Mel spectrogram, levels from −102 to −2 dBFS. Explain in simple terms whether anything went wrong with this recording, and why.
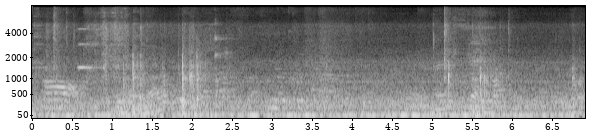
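Throughout, the sound runs slow and low, a wrong sample rate fault. It plays at about 0.73 times normal speed and drops about 5.5 semitones, which fits audio made at 22 kHz played back at 16 kHz. Unlike a simple slowdown or pitch change, speed and pitch fall together.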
